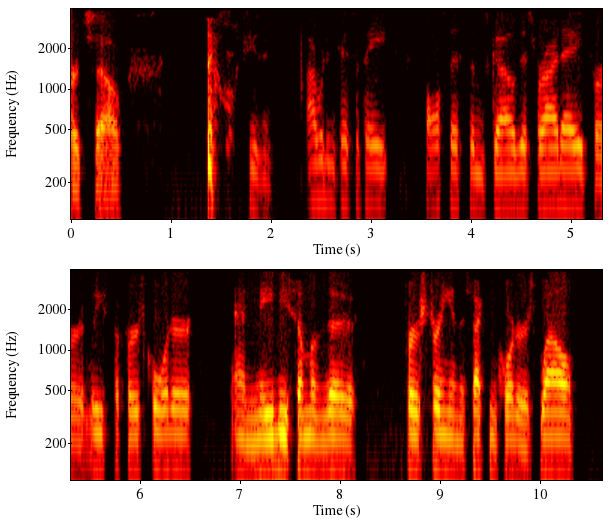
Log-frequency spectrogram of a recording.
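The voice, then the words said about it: Hoarse voice. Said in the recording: “voice is getting a little hoarse”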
